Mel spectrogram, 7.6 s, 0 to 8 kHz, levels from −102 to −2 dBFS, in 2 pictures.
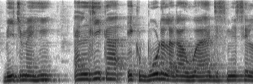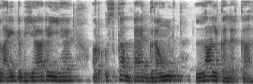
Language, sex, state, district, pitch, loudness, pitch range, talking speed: Hindi, male, Uttar Pradesh, Lalitpur, 140 Hz, -18 LUFS, 135-155 Hz, 190 wpm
